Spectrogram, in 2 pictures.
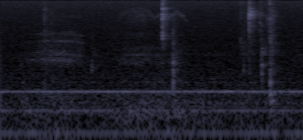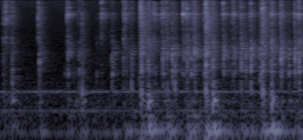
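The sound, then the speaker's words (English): Typing on a computer keyboard: irregular flurries of light, quick key clicks over a faint steady hum. The clicks become denser and louder in the last couple of seconds. “Well, I'm going to actually type a reply.”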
